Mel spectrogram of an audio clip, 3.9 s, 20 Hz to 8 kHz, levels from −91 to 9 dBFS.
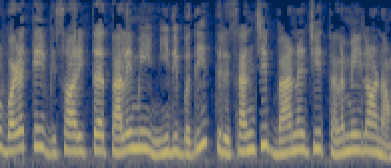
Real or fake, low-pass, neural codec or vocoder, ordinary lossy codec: real; none; none; none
